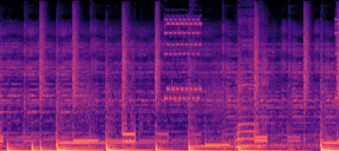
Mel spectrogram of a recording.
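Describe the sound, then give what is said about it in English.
A loud phone ringtone plays a bright electronic melody of plucky, bell-like notes that repeat in a steady pattern, with nobody talking over it. “I shouldn't answer this phone, yo.”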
